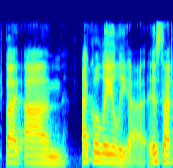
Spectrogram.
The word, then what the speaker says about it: echolalia: I put it in Google to get the pronunciation, but echolalia.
